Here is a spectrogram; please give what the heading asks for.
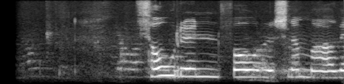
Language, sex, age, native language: Icelandic, male, 9, Icelandic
